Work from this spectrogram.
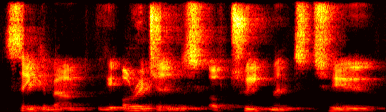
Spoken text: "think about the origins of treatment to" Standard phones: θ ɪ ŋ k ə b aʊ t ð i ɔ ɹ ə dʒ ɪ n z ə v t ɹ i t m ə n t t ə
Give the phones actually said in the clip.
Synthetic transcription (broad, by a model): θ ɪ ŋ k ə b aʊ t ð i ɔ ɹ ə dʒ ɪ n z ə v t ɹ i t m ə n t t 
